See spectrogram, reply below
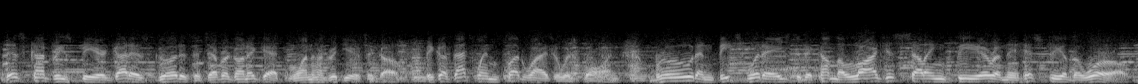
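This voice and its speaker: An old, muffled radio commercial with music behind. An American man announces it in a proud, folksy seventies style, his pitch moving freely. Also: lively intonation, moderate pace, few pauses.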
